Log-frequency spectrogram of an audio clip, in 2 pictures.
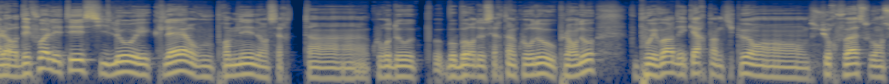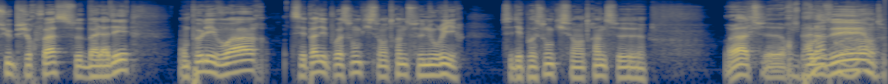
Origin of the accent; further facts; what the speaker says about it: Grand Est, France; chez nous en Meurthe-et-Moselle.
